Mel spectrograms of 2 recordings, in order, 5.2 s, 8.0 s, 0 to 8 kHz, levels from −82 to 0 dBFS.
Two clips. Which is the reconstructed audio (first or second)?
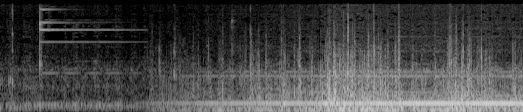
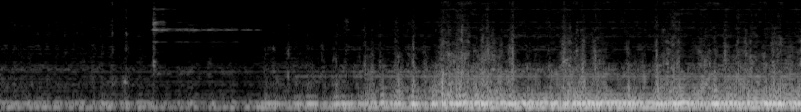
second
